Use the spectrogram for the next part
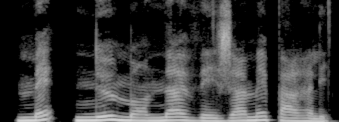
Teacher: So we hear the N as a normal N, not a nasal N.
